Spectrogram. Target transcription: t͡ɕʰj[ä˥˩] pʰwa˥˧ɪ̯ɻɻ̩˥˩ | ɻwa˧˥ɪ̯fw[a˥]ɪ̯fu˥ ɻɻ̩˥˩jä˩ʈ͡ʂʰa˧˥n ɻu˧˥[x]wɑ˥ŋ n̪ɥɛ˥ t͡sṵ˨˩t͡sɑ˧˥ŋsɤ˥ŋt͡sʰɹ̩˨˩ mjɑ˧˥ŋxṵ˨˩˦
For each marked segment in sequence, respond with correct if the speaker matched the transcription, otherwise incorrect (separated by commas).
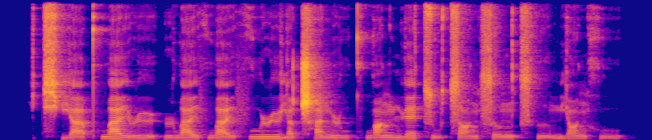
incorrect, incorrect, incorrect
